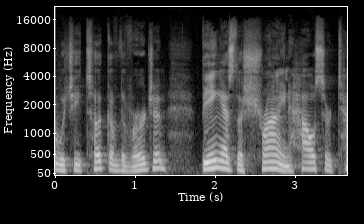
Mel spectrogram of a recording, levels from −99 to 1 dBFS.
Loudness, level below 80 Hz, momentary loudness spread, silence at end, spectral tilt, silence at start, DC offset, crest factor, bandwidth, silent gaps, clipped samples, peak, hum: -24 LUFS; -66 dBFS; 8 LU; 0 s; -5.5 dB/octave; 0 s; under 0.1%; 16 dB; 15.5 kHz; none; under 0.1%; -8 dBFS; none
